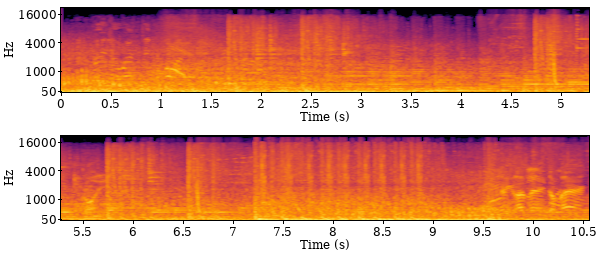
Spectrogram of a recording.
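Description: Sustained gunfire in the Mass Effect Andromeda video game, loud rapid bursts and cracks layered over explosions and battle noise, continuous throughout, with in-game voices speaking over the combat.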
